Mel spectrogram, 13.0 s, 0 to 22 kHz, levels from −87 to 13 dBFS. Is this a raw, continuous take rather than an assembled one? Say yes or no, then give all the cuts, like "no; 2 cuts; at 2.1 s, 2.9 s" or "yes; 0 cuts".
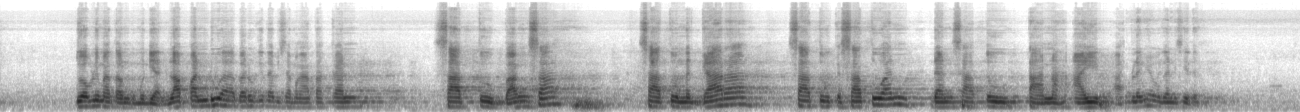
no; 1 cut; at 11.3 s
